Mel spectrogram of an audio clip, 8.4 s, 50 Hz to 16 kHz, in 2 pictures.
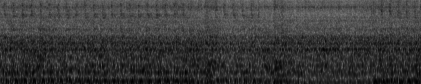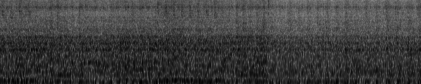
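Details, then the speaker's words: Free 2018 Honda Ruckus scooter bought as a non-runner, first start after checking the plug boot: very quiet single idles unevenly with a stumbling, wavering beat, running rough. "Thing is quiet. Holy cow. Barely hear it run. It's not running the greatest, is it?"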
